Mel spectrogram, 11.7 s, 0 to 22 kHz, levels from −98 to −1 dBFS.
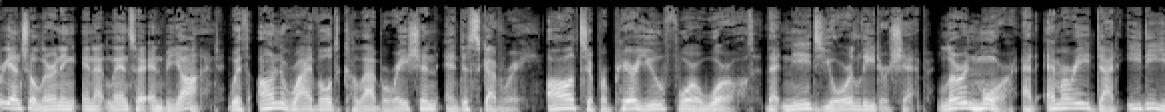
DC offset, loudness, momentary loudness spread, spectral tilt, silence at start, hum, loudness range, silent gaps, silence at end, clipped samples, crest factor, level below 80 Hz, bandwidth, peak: under 0.1%; -15 LUFS; 7 LU; -5 dB/octave; 0 s; none; 1 LU; 2.52-2.56 s; 0 s; under 0.1%; 14 dB; -44 dBFS; 16.5 kHz; 0 dBFS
